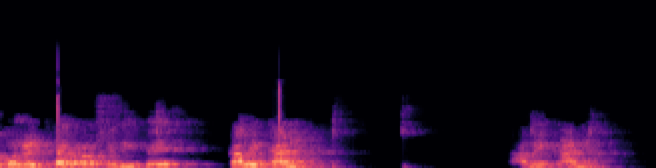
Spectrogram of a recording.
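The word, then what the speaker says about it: cave canem: Nosotros sabemos que cuidado con el perro se dice cabe cani. Cabe cani. Y en los grafitis de Pompeya no se escribe la M, porque no se pronunciaba la M.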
